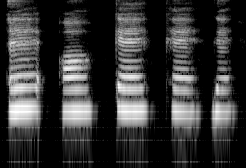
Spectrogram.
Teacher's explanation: मतलब अगर अपन अ आ ख ग इनको प्रोनाउंस करेंगे तो अपने सीधा मतलब जो कंठ है उससे आवाज आएगी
